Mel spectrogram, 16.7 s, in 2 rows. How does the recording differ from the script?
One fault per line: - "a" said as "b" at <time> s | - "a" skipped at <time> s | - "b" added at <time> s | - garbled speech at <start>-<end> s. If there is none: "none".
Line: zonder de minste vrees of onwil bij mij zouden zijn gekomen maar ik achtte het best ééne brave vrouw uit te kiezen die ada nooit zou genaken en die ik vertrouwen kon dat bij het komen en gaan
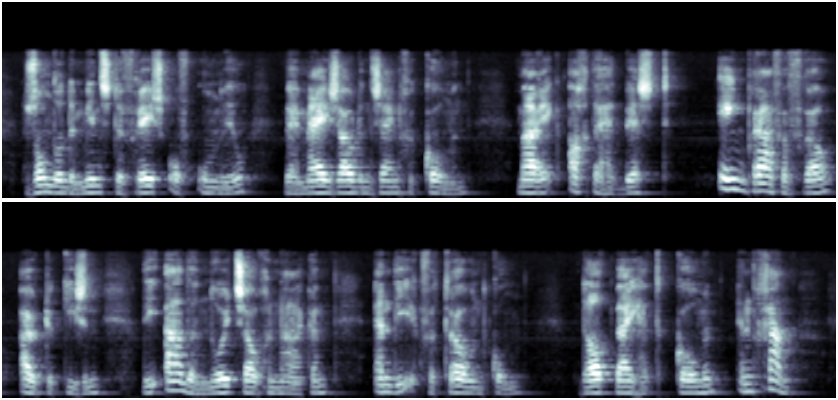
none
